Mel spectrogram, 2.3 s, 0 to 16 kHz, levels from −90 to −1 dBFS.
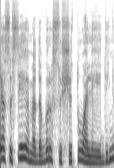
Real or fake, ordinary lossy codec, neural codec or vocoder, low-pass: real; Opus, 24 kbps; none; 14.4 kHz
